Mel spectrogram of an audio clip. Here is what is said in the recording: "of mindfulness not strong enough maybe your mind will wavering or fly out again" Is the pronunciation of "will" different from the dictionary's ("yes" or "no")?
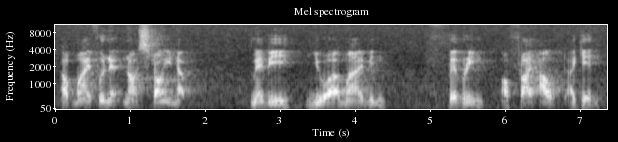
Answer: yes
